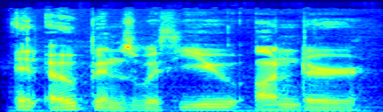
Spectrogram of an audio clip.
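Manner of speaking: ordinary talk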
